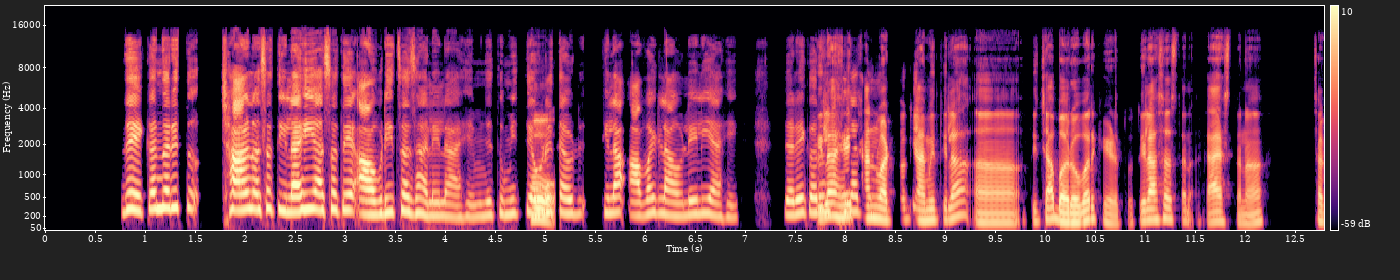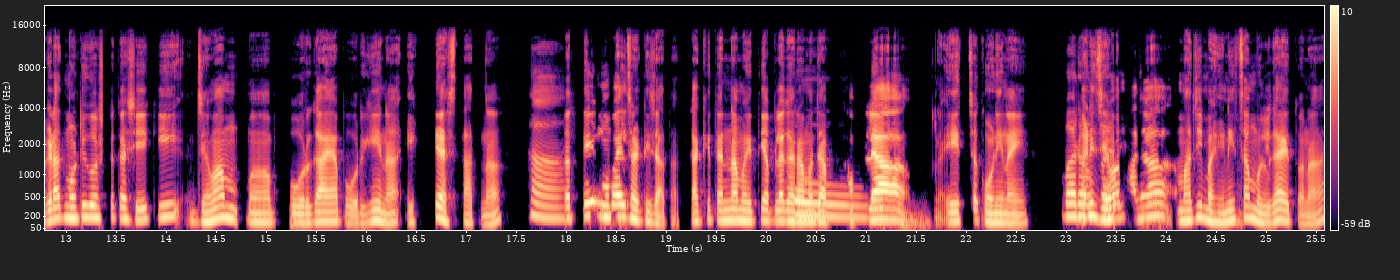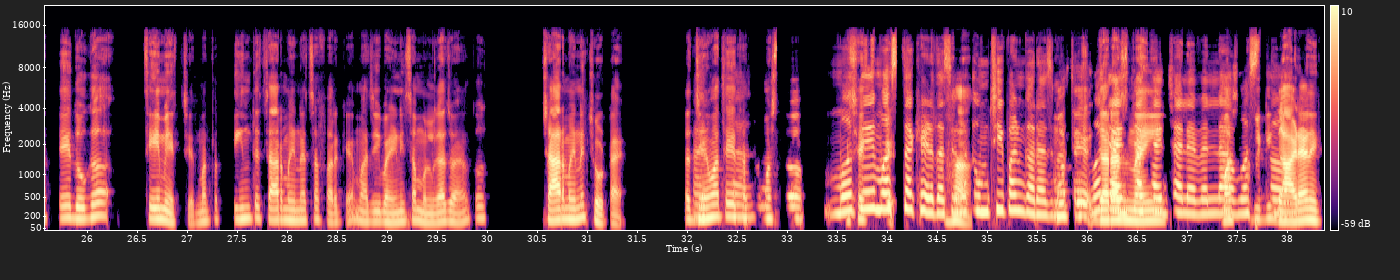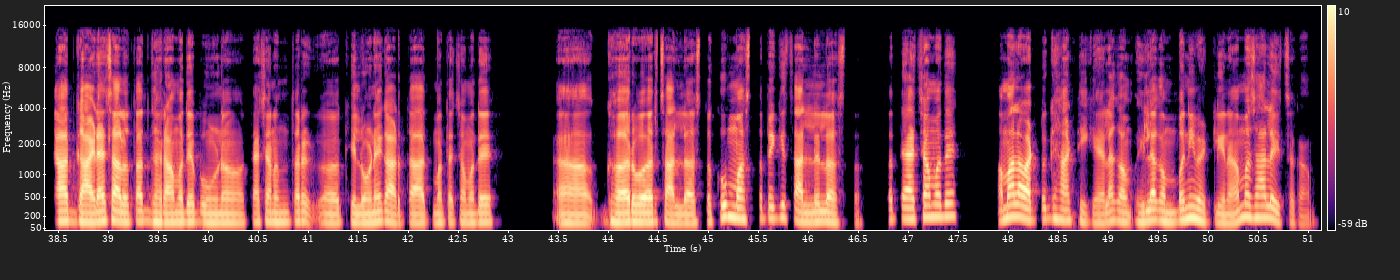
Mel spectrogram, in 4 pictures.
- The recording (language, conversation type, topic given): Marathi, podcast, मुलांच्या पडद्यावरच्या वेळेचं नियमन तुम्ही कसं कराल?
- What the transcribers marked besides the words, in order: other noise; in English: "एजचं"; in English: "एजचे"; other background noise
